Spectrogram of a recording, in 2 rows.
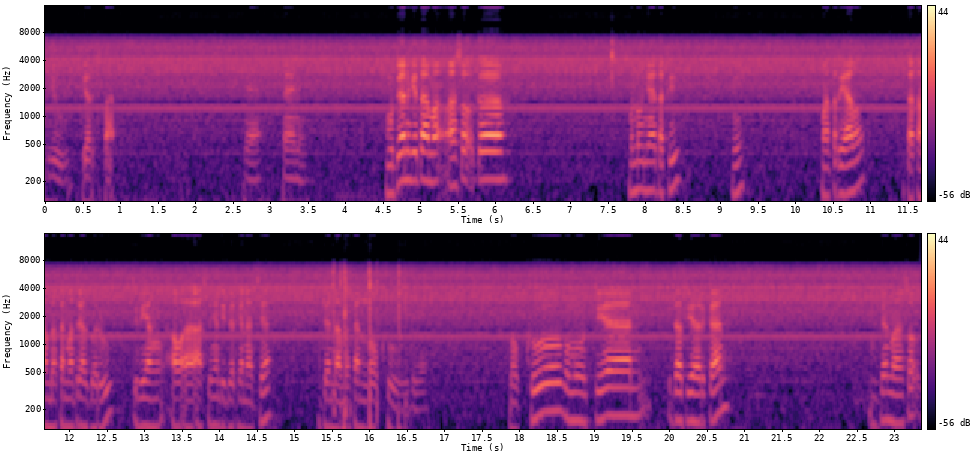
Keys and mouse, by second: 0.0 u, 7.3-9.2 drag, 9.4-11.3 drag, 11.5-14.2 drag, 14.4-16.1 drag.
